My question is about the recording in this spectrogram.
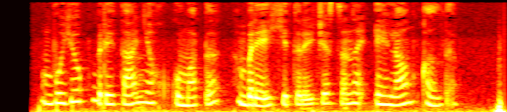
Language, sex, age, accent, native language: Uzbek, female, 18-24, Toshkent shahri, Uzbek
